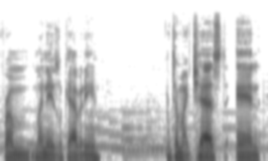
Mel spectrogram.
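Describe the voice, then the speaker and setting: A man's voice: fairly low pitch, flat delivery, slow, soft background music. A man co-hosting a podcast in casual chat, congested from a sinus infection and swearing freely. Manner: profane, laid-back. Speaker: podcast co-host.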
